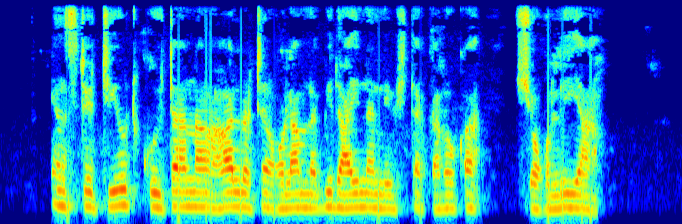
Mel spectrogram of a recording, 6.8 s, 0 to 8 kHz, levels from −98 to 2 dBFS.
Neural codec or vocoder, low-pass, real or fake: none; 7.2 kHz; real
